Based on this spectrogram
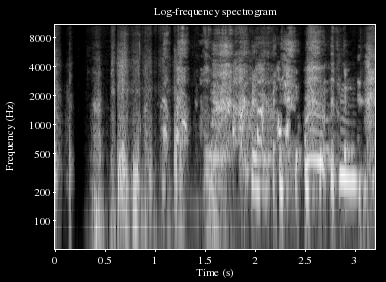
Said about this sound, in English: Sorry, my dog's at my bedroom door and she wants in.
